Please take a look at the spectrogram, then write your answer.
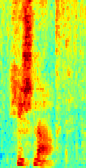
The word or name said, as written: GizhNat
